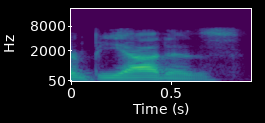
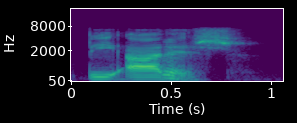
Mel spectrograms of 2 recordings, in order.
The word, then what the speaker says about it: Biadasz: And it's the first hit that came up, which is Wikipedia, which is always right, is Biadasz. – Biadasz. Tyler Biadasz. – According to Wikipedia, it's Biadasz. – The classic silent Z on the end of it.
